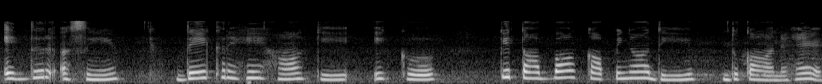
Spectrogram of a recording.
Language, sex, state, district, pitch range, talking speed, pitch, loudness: Punjabi, female, Punjab, Kapurthala, 230-290 Hz, 85 wpm, 255 Hz, -18 LUFS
